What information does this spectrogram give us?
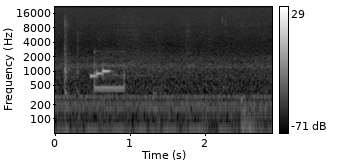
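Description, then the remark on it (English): A few quick electronic keypad beeps as a phone number is dialed, clear, followed by a steady low hum with no one speaking. “I'm going to phone him up because I want to take his challenge on”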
